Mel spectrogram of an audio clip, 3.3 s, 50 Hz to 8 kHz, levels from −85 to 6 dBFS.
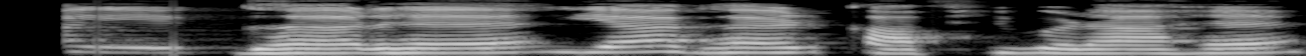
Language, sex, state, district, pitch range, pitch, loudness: Hindi, female, Uttar Pradesh, Etah, 225-255 Hz, 240 Hz, -15 LUFS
